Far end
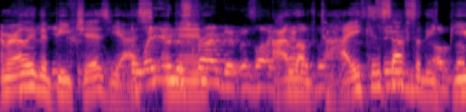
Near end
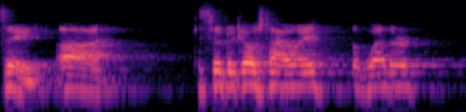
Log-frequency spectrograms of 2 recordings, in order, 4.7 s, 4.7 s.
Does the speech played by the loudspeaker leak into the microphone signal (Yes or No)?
No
